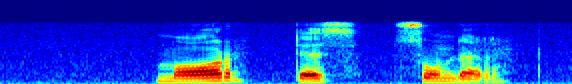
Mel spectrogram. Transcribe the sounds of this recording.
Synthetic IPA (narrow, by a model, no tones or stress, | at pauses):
mɑːr | d̥əs | sɔndər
